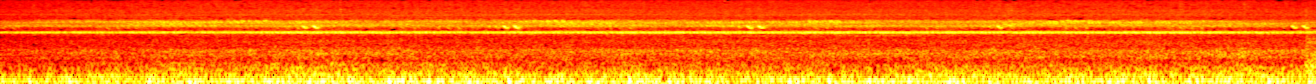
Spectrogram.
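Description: Insects singing in a steady high drone, with a fainter second note above it and a short chirp every two to three seconds, over a low background rumble.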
